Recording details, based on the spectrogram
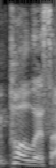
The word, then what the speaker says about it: Poulos: Okay, Poulos.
